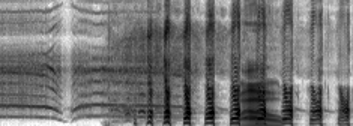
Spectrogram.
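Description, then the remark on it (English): A screaming goat toy, its base held down at the top by its feet, lets out a long, drawn-out electronic scream, pauses briefly, screams again, then breaks into a string of short, loud, choppy bleating bursts. “Oh, he just keeps going if you hold it down.”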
